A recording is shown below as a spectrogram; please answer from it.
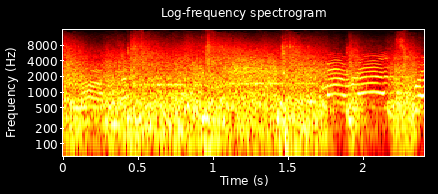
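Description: Ice hockey rink noise from the stands: thuds and knocks of puck and sticks against the ice and boards over a steady hall din of spectators' voices, with a voice shouting near the end.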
